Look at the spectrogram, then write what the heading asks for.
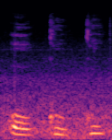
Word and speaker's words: Okuku: Okuku, in the first place, rightly pronounced Okuku, is the general hairdo of the Benin people.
